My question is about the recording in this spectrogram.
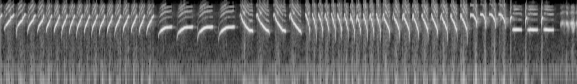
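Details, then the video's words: Canary performing a long varied song: quick falling trills, a set of slow upswept whistles, more rapid sweeping runs, then a few flat steady tones and a harsh buzzy ending. "Suara Burung Kenari!!! GACOR MERDU"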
